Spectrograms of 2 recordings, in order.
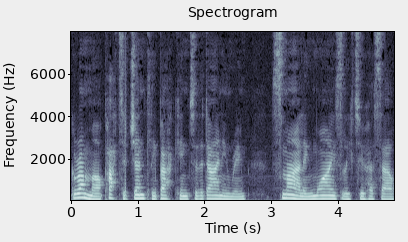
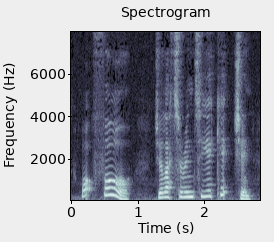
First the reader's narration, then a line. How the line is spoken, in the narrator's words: demanded the elder McMurtry indignantly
